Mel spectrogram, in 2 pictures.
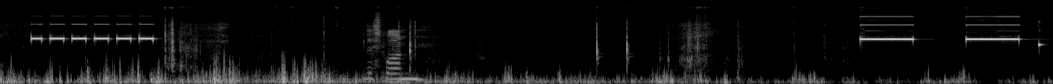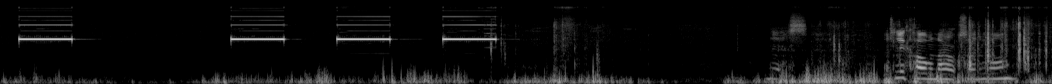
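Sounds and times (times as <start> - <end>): smoke alarm beeping: 0.3 - 1.6, 8.6 - 11.5, 12.8 - 15.6.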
